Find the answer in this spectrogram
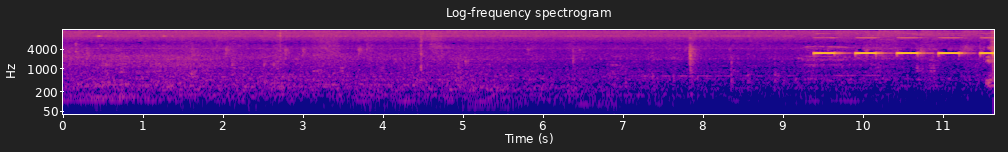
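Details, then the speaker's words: Room hum, then a run of regular high-pitched beeps: ventilator apnea alarm in pressure-support mode (5 cmH2O), sounding because the patient is not breathing. "paso porque el paciente no está tirando cananea y la alarma está funcionando en segundos segundos"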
